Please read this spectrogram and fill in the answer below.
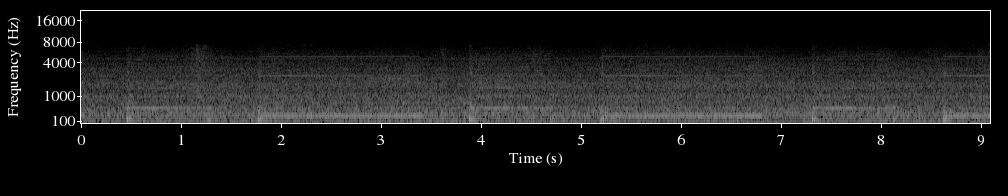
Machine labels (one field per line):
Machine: slide rail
